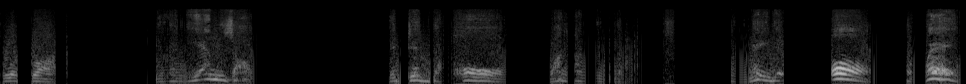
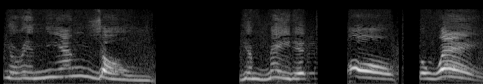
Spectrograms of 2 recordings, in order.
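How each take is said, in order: First: Softer, hushed reveal to the exhausted player; quiet coach. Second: Slow, louder, higher proclamation; the Lord greeting the faithful at the finish; the Lord's voice. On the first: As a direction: lower your voice, let him take it in. Coach reveals the end zone. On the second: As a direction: announce it like a heavenly welcome. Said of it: "the Lord's gonna look at us and he's gonna say". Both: Retold or imitated.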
